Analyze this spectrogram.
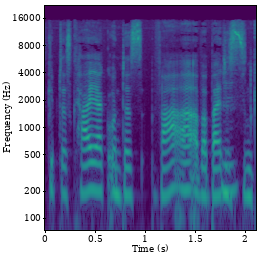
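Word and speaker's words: Va'a: Man hört immer so viel von Kanu, Kajak und ihr habt noch eine andere Bootskategorie, wie spricht man sie aus? – Waa. – Waa, okay. – Genau, die kommt aus dem Hawaiianischen, glaube ich.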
